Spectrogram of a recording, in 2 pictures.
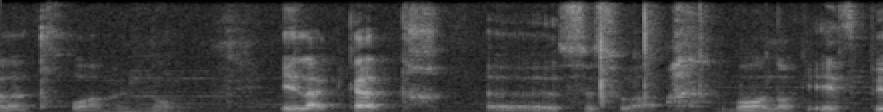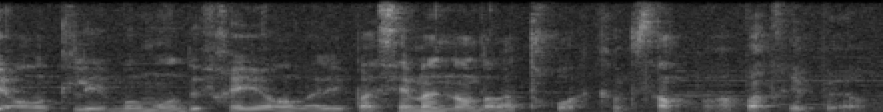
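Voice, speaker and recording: A man chats his way through a video game in a low, relaxed voice. He rambles, trips over his words and circles back, full of small hesitations. The tone is warm and unhurried, like a regular talking to his viewers. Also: slight background noise. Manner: rambling, hesitant, lots of fillers and restarts. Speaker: gaming commentator. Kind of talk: casual let's-play commentary.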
